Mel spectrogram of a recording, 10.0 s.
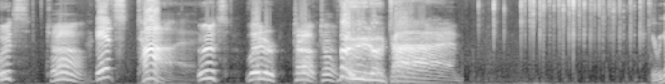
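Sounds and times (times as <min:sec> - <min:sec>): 
speech: 0:00.1 - 0:07.0, 0:09.8 - 0:09.9
dice being rolled: 0:07.1 - 0:09.9.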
